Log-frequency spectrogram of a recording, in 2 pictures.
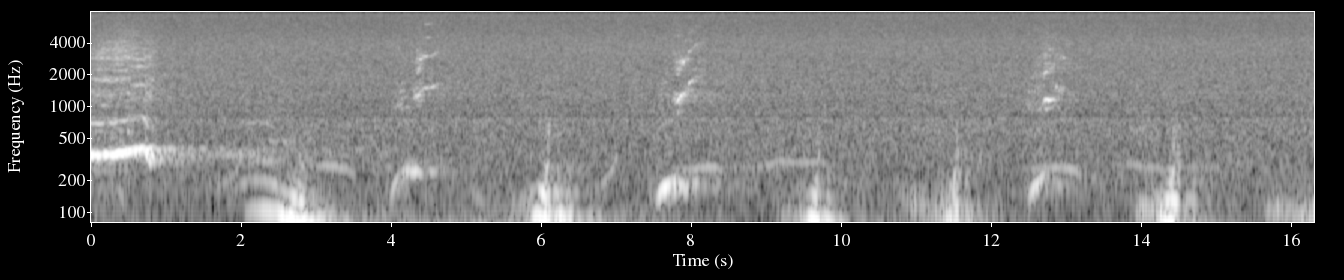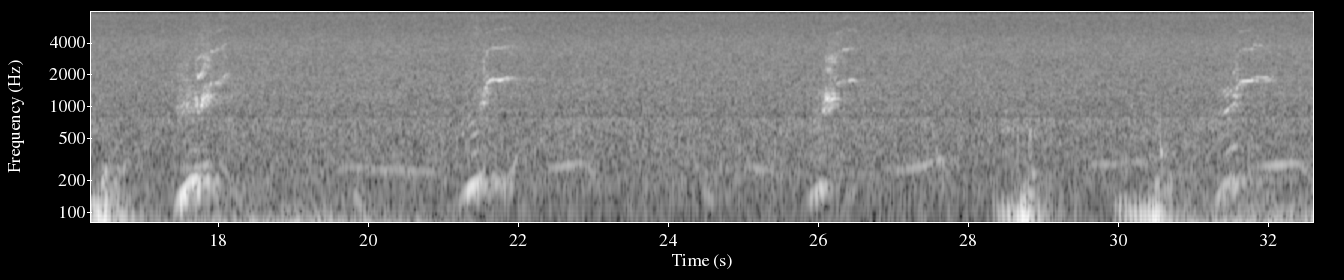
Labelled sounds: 0.0	0.8	humpback whale, 0.80 to 2.5 kHz
4.0	4.7	humpback whale, 0.93 to 3.4 kHz
7.7	8.2	humpback whale, 1.0 to 2.9 kHz
12.6	12.9	humpback whale, 0.90 to 1.3 kHz
17.4	18.2	humpback whale, 0.83 to 2.0 kHz
21.5	22.0	humpback whale, 1.2 to 3.8 kHz
26.0	26.6	humpback whale, 0.86 to 1.9 kHz
31.3	32.1	humpback whale, 0.83 to 2.0 kHz

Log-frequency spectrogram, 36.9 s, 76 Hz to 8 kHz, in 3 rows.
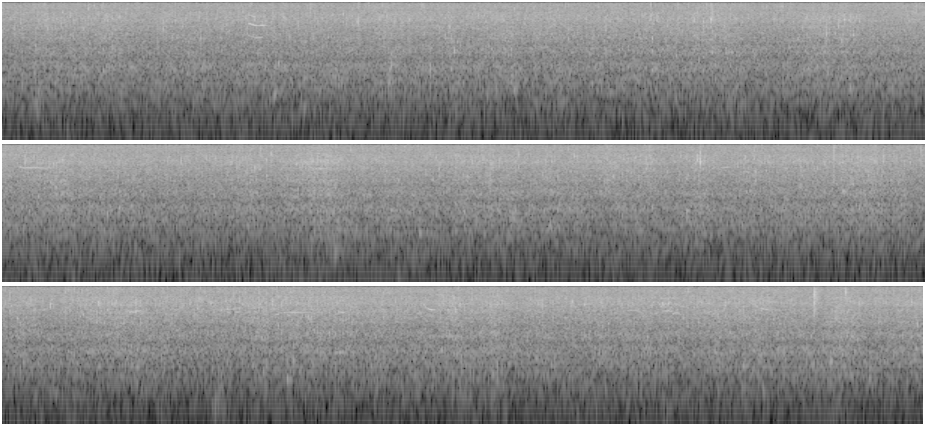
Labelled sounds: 3.3	3.5	Pacific white-sided dolphin, 3.5 to 5.2 kHz
10.4	10.7	Pacific white-sided dolphin, 2.0 to 2.4 kHz
12.5	12.9	Pacific white-sided dolphin, 3.5 to 3.8 kHz
27.5	27.8	Pacific white-sided dolphin, 3.6 to 3.9 kHz
28.3	28.7	Pacific white-sided dolphin, 3.2 to 3.3 kHz

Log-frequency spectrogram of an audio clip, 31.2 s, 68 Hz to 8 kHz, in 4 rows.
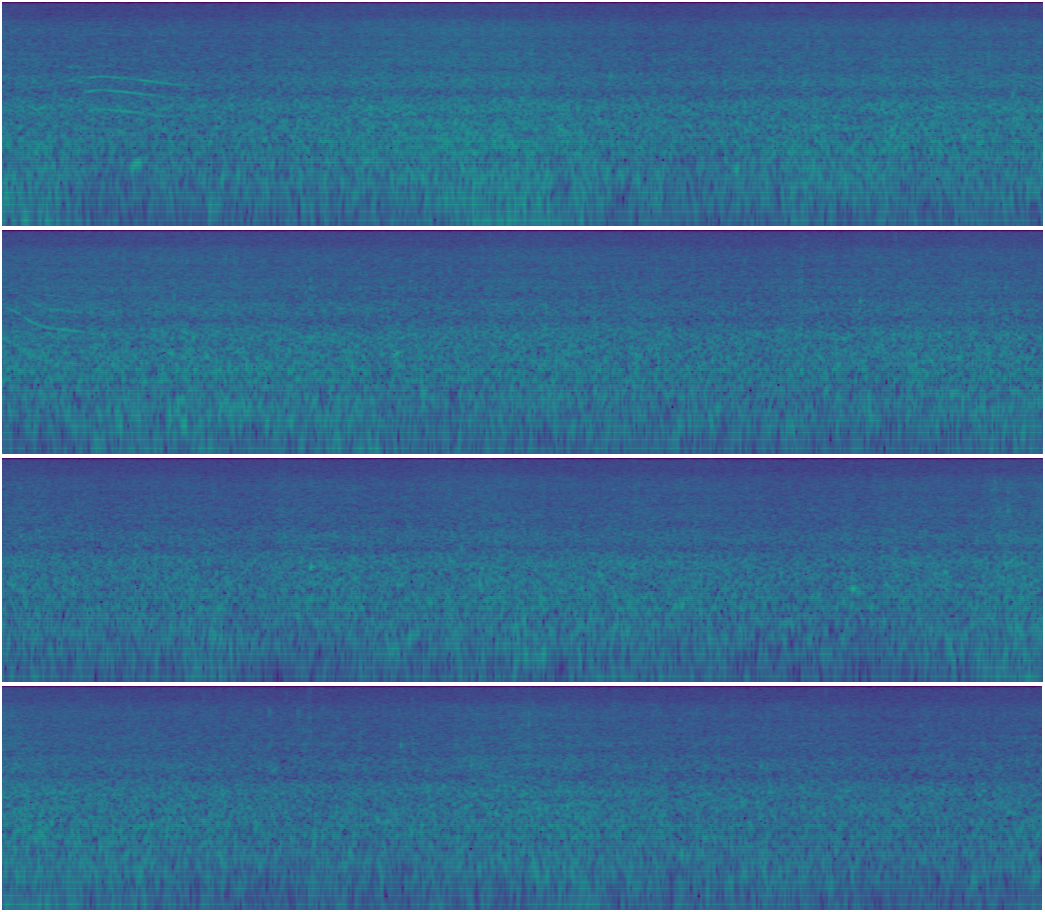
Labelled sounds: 0.6	1.5	killer whale, Bigg's (transient), 1.1 to 4.1 kHz
8.0	8.4	killer whale, Bigg's (transient), 0.91 to 1.3 kHz

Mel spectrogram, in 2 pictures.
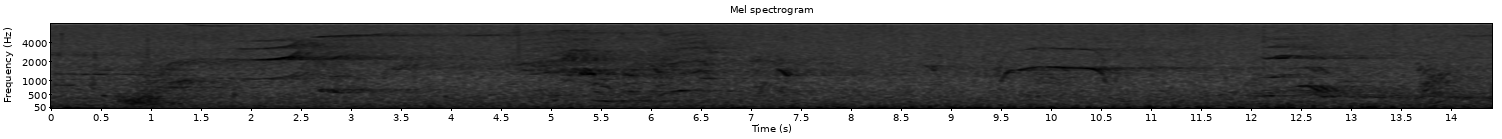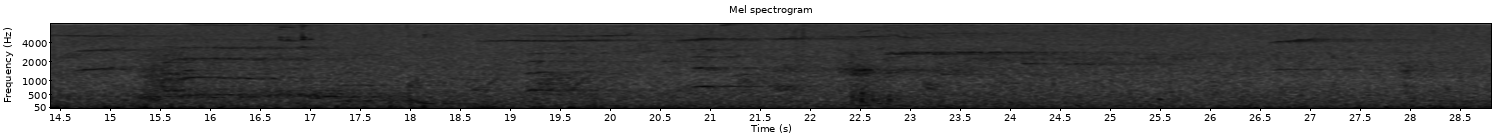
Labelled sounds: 1.8	3.5	killer whale, 0.62 to 5.4 kHz

